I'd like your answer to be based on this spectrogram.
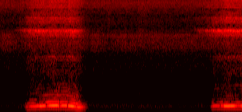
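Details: Two Korean girls sleeping in the same bed; two loud, buzzing, voiced snores separated by a quiet pause of a few seconds; ordinary heavy snoring.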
